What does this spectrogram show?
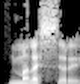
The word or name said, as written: malessere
